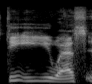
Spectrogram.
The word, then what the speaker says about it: Deus: Deuce was the third, or Deuce, or Deus, D E U S, is that's how it's spelled, D E U S, which, when pronounced Deus, is the Latin word for God.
